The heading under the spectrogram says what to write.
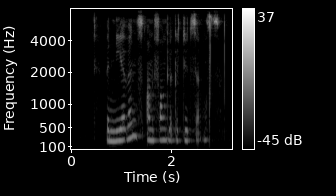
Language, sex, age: Afrikaans, female, 23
